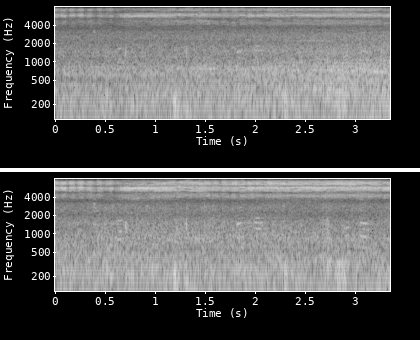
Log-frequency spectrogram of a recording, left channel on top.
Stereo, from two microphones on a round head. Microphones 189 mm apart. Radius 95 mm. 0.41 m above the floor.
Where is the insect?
40° right (ahead or behind).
